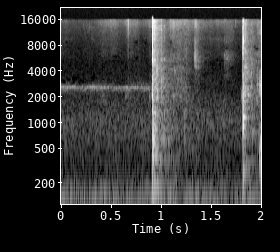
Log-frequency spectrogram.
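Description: A plastic toy bat striking a plastic ball off a batting tee: one sharp knock about a second in, over faint background noise.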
